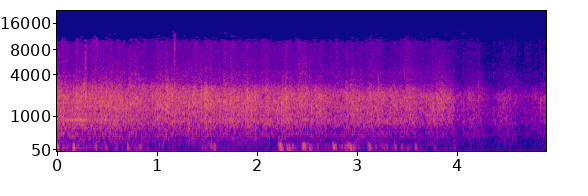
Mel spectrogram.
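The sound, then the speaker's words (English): A crowd applauds steadily, a dense wash of many overlapping hand claps with no break, holding at a strong level before easing slightly toward the end. “Clap for Jesus.”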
